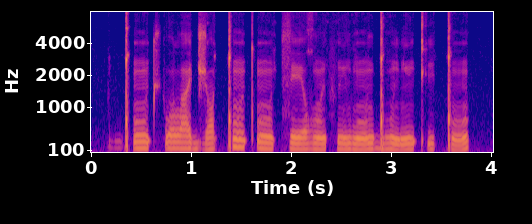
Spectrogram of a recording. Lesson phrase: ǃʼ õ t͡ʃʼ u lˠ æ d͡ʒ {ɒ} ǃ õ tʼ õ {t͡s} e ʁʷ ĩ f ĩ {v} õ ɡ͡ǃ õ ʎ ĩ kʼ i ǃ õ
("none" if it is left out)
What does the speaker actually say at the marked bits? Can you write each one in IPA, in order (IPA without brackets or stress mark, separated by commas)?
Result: ɒ, t͡s, v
